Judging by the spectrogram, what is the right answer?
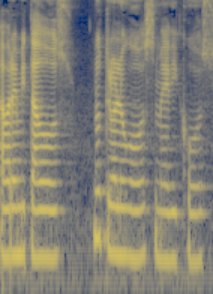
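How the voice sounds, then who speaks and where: A woman's flat, monotone delivery. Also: very clean recording, silent background. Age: 20s. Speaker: psychotherapist podcast host. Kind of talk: casual monologue.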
